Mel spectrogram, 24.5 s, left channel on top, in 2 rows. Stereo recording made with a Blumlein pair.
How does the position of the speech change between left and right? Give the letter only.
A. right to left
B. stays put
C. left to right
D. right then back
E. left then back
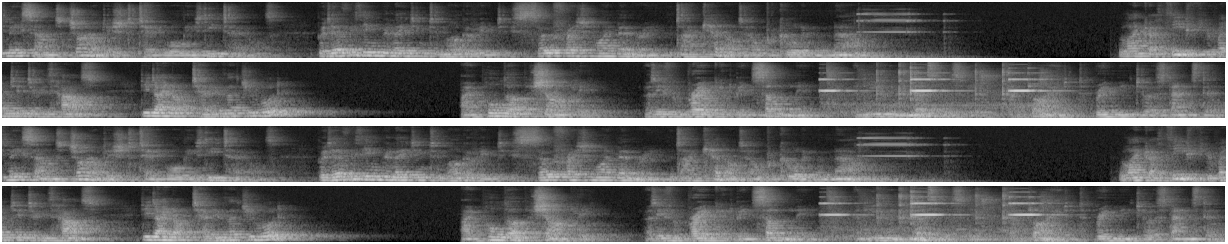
B.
